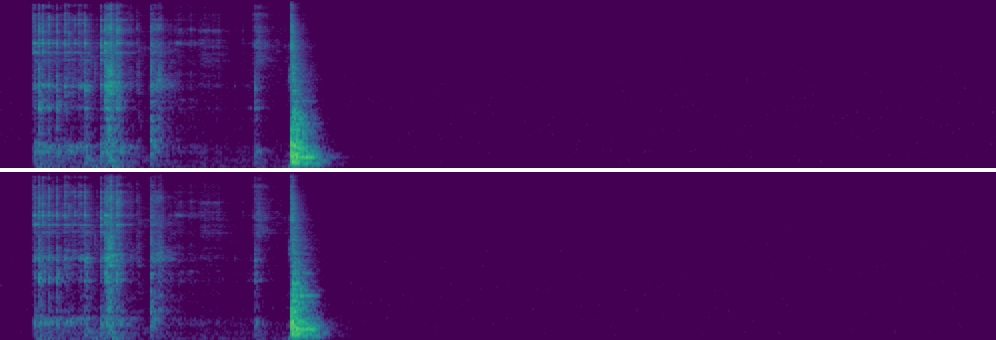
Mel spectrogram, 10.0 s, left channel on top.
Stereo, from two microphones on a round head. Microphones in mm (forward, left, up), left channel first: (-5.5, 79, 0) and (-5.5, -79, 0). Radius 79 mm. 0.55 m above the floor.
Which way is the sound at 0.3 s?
15° left (ahead or behind).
